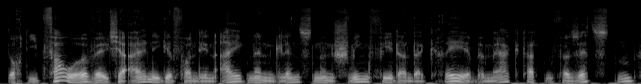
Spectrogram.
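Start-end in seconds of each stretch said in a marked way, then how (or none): none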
